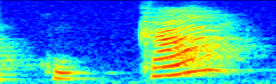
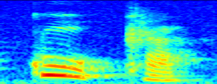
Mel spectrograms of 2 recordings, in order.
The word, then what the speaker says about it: Cuca: cucá a gente fala cucá ou a gente fala Cuca Qual é a sílaba mais forte é a primeira né então o assento no k está errado correto todo mundo acertou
